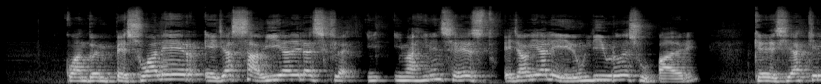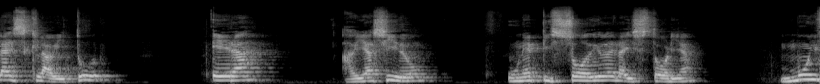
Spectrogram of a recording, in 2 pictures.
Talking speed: 120 wpm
